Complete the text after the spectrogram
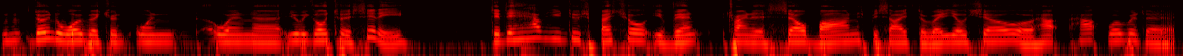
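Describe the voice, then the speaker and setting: Male interviewer, fairly high voice, halting informal questioning, dry close sound. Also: a little mellow, clear, resonant tone, dry recording, rough recording. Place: remote video call.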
